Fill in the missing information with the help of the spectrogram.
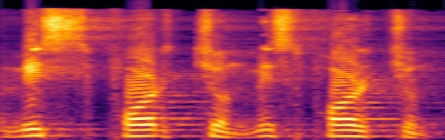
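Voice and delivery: Misfortune in three beats, mis, for, chun; split into syllables. Shown as a demonstration. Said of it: "তিনটি syllable থাকে".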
